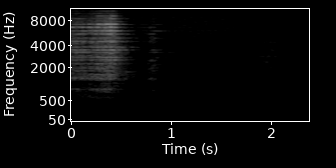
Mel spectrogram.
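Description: Faint metallic scrape of two steel longsword blades sliding against each other in a bind, stopping about half a second in; then near silence.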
